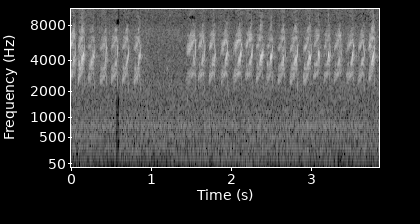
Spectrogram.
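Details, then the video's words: Flamboyan bird, known in West Java as wergan jawa, noted for a loud song and distinctive chattering, used as a master song for training songbirds; rapid bursts of sharp, high chirped notes in quick trains, a brief pause, then a longer run. "Masteran Suara Burung Flamboyan | Wergan Jawa"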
